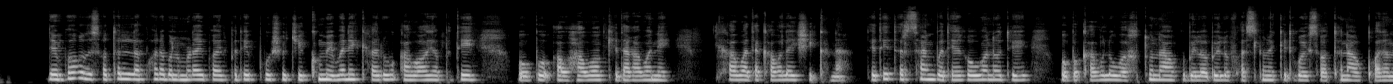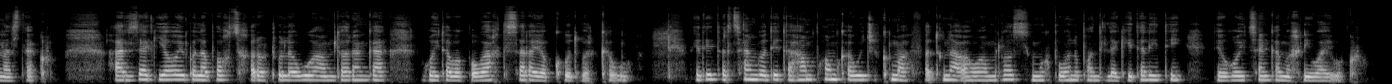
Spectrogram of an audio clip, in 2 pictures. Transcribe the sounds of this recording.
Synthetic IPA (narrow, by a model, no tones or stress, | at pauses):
d̪əbɑɣd̪əsɑt̪əlolapʰɑɾabalʊmɽajbɑjad̪̚pəd̪epʰoʃut͡ʃekumewənekʰaɾuʔawɑjɑpəd̪eoboʔawhawɑkʰed̪aɣawəne | xəwad̪akʰawəlajʃikʰənad̪̥əd̪et̪ʰəɾsaŋɡbad̪əhaɣowənod̪əobəkʰawəlowaxt̪unaawpəbelɑbelofaslunoked̪əaɣujsɑt̪ənaːwpʰɑlənazd̪akɽuhaɾzaɡjawajbalabɑxt͡sə̥xaɾɑʈʰolawuamd̪ɑɾaŋɡahaɣujt̪abapəwaxt̪saɾajɑkʰod̪wə̰ɾkʰawu | d̪̥əd̪et̪əɾt͡saŋɡbad̪et̪ʰaɦampʰɑmkawət͡ʃe̥kʰumafat̪unaawamɾɑzzmuɡpəwənobɑnd̪elaɡed̪əlid̪id̪̥əhaɣujt͡səŋɡaməxniwajwə̰kɽu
